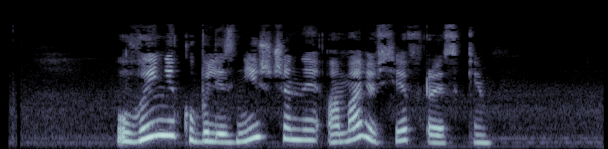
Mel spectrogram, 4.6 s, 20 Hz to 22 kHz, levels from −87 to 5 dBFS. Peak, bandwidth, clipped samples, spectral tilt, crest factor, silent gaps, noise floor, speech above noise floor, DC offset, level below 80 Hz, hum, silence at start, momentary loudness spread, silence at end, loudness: -4 dBFS; 11.5 kHz; under 0.1%; -4.5 dB/octave; 16 dB; none; -55 dBFS; 35 dB; under 0.1%; -74 dBFS; none; 0.9 s; 15 LU; 0.9 s; -20 LUFS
